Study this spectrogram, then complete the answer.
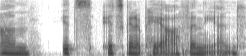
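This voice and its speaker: Speaking in a normal speaking voice, a woman with an American accent talks at a fairly slow pace. The recording is very clean and dry, close, with no echo and a silent background. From Minnesota. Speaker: podcast co-host, mother and caregiver. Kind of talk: casual chat.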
